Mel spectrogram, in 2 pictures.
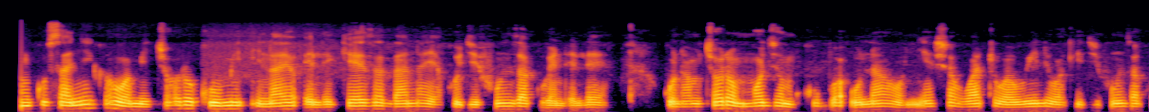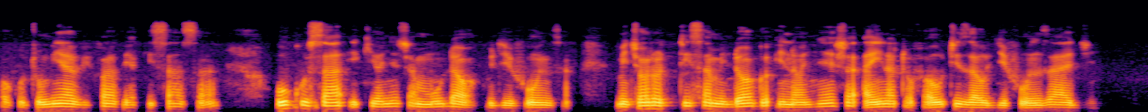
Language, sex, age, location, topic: Swahili, male, 18-24, Nairobi, education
